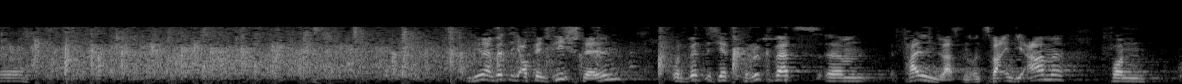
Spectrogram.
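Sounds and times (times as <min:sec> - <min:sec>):
audience applause: 0:00.0 - 0:07.6
speech: 0:04.7 - 0:11.6.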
